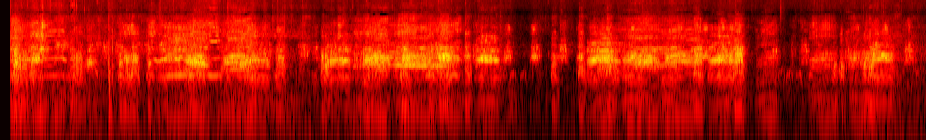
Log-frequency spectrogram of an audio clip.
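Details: African (swan) geese on a farm with call ducks and Muscovy ducks honk loudly and harshly, calls overlapping almost nonstop, with short lulls near the middle and end; other ducks may be among the callers.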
